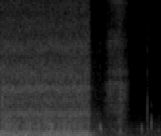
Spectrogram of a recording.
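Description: Aerosol can of disinfectant spraying in one steady hiss that cuts off about a second in.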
